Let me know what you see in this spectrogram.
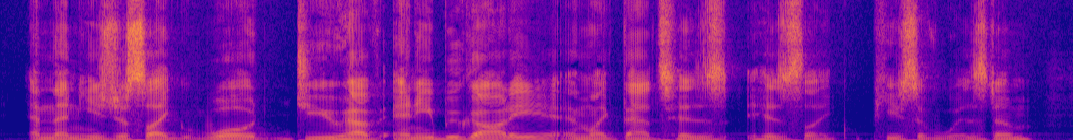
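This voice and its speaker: Using a normal speaking voice, a man talks at medium pitch and a moderate pace with fairly even intonation and hardly any pauses. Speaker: podcast host. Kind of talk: casual comedic banter. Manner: deadpan, sarcastic.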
